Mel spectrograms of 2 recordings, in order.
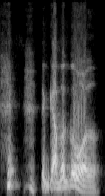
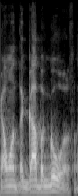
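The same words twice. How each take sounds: First: High, slow, drawn-out fake Italian gabagool; Michael Scott faking a mafia accent, slow and high; mock Italian mafia. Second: Said in the usual way. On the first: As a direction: stretch out gabagool like a wannabe mobster. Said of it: "Michael Scott is trying to pretend like he's in the Italian mafia". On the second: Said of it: "He's like".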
